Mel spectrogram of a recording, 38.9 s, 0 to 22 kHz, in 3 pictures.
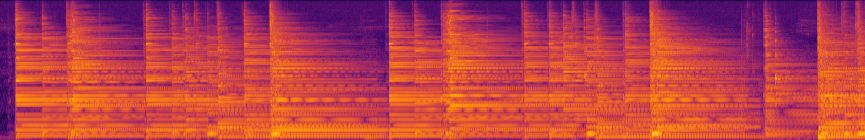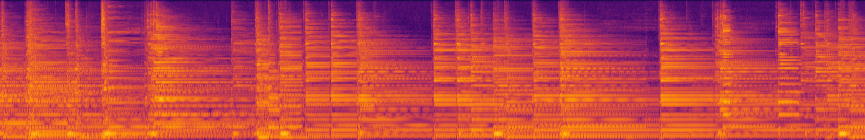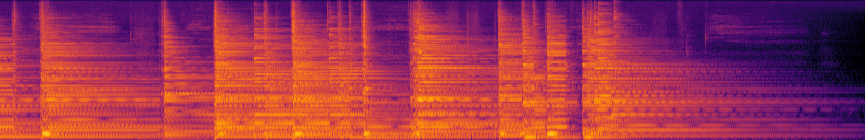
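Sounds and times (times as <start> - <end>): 
acoustic guitar with natural finish and aging toner: 0.0 - 38.9.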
